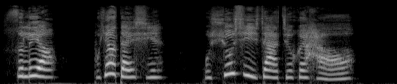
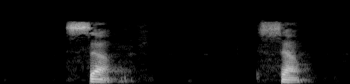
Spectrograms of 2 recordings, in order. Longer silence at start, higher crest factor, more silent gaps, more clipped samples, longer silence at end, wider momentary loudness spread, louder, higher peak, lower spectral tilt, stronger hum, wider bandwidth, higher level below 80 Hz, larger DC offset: second, 0.1 s vs 0.65 s; about the same, 18 dB vs 20 dB; neither; neither; about the same, 0.45 s vs 0.45 s; about the same, 16 LU vs 15 LU; second, -22 LUFS vs -17 LUFS; second, -6 dBFS vs -2 dBFS; second, -1 dB/octave vs -2.5 dB/octave; neither; first, 17 kHz vs 8 kHz; about the same, -62 dBFS vs -62 dBFS; neither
